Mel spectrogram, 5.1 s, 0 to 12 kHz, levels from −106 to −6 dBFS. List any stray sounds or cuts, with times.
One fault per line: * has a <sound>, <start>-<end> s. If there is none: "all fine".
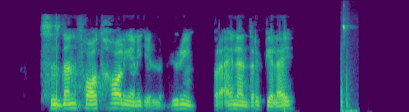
* has a squeak, 4.2-4.5 s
